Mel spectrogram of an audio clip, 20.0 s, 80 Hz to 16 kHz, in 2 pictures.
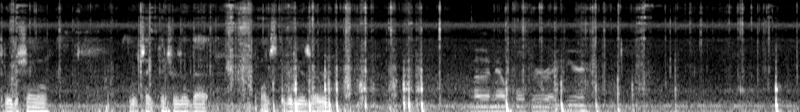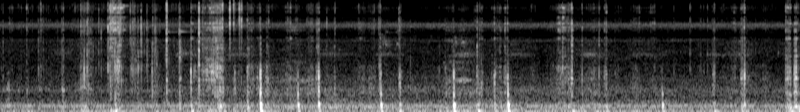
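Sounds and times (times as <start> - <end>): metal scraping under shingles: 0.0 - 20.0.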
